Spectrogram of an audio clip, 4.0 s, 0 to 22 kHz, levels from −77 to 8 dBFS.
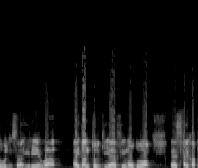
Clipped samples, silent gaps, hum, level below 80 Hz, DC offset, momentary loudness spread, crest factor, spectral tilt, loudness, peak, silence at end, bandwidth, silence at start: under 0.1%; none; none; -66 dBFS; under 0.1%; 6 LU; 12 dB; -2.5 dB/octave; -23 LUFS; -12 dBFS; 0.05 s; 15.5 kHz; 0 s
